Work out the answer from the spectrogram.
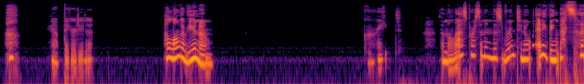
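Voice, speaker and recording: A woman acting an organized, high-strung young cheerleader in an intimate audio roleplay, flustered, fussy and emphatic yet affectionate. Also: gravelly, darkish tone, no echo, studio quality. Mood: hurt, stunned.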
